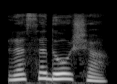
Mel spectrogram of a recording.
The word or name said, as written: ರಸದೋಷ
